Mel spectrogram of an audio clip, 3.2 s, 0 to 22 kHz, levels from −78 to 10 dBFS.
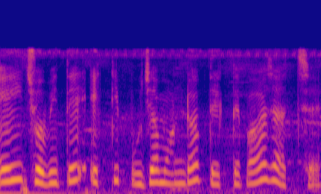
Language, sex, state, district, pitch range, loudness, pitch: Bengali, female, West Bengal, Malda, 225-280 Hz, -19 LUFS, 250 Hz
